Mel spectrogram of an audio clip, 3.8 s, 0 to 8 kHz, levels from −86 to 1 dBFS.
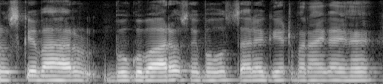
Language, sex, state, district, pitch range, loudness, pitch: Hindi, male, Jharkhand, Garhwa, 145-150 Hz, -15 LUFS, 150 Hz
